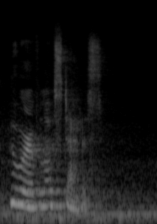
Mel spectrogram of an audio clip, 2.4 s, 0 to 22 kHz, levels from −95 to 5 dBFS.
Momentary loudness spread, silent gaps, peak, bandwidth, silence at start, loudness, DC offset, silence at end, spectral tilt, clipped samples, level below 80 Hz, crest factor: 19 LU; none; -30 dBFS; 15.5 kHz; 0 s; -49 LUFS; under 0.1%; 0 s; -5 dB/octave; under 0.1%; -68 dBFS; 20 dB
